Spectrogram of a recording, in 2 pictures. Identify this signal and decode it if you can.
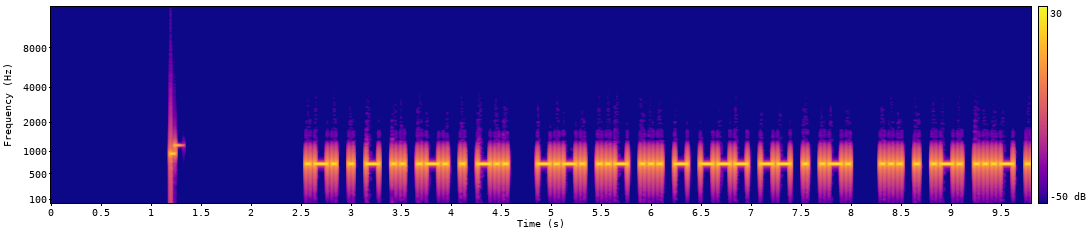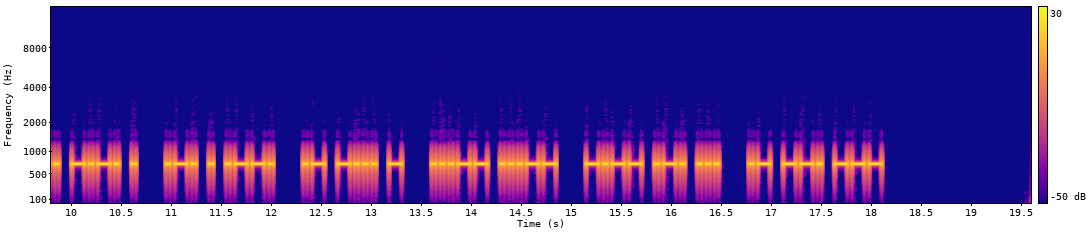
Morse code, heard as a keyed tone, about 27 wpm, 700 Hz. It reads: RETIRED CUSTOMER SERVICE REP ABT 33 YRS AGO
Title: Practice QSO - Exchange 3 - More Info - 28wpm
